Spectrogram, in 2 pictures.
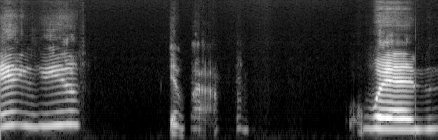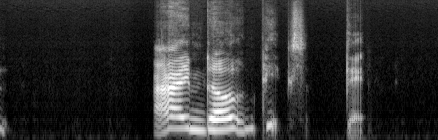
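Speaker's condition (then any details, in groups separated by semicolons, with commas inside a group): Cerebral palsy; from birth; physical therapy; had speech therapy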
